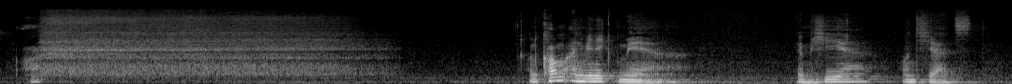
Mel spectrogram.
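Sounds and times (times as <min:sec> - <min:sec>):
speech: 0:00.2 - 0:00.7, 0:05.3 - 0:06.8, 0:08.0 - 0:09.8
slow exhalation of breath: 0:00.2 - 0:04.2.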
